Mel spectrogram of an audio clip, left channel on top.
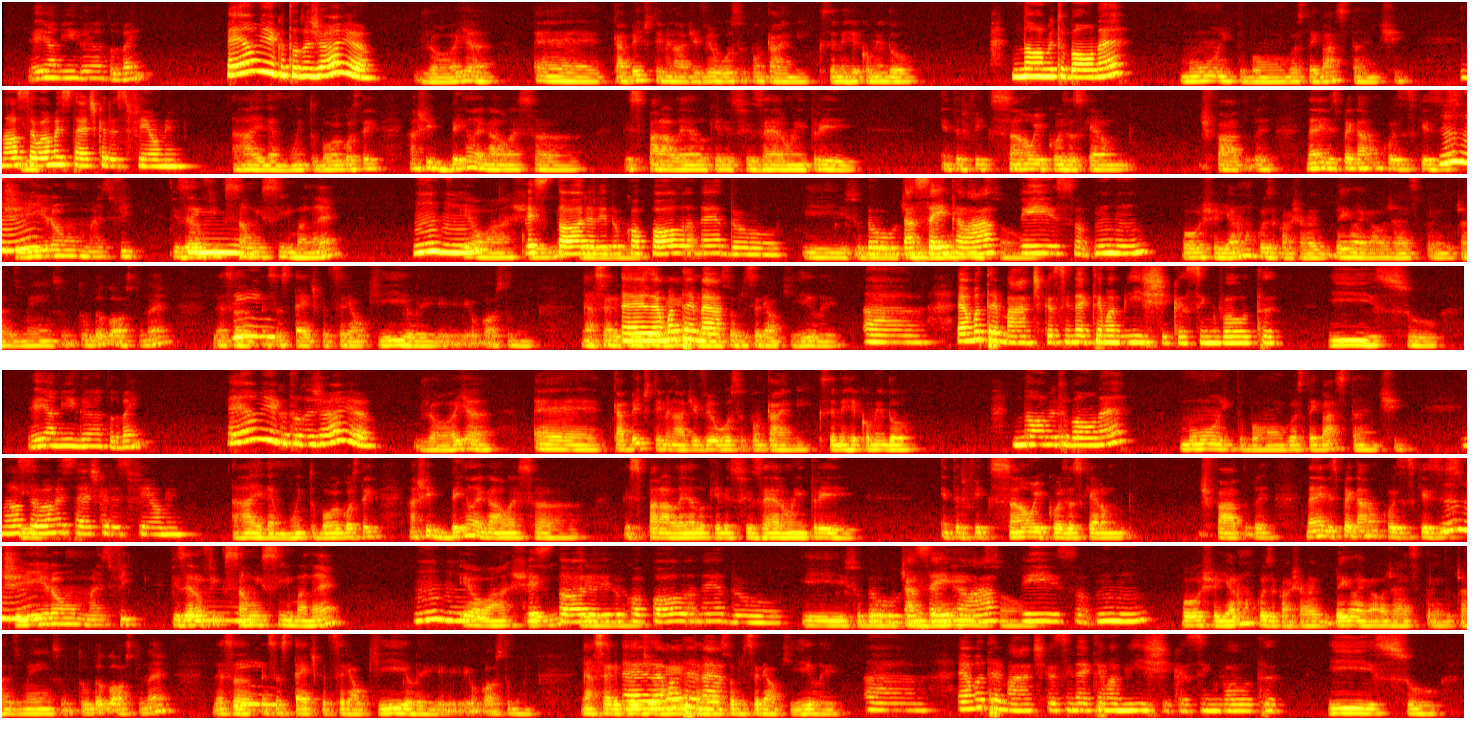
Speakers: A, on the right; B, on the left.
A: Ei, amiga, tudo bem?
B: Ei, amigo, tudo jóia?
A: Joia. É, acabei de terminar de ver o Osso Upon Time, que você me recomendou.
B: Não, muito bom, né?
A: Muito bom, gostei bastante.
B: Nossa,
A: E,
B: eu amo a estética desse filme.
A: ah, ele é muito bom. Eu gostei, achei bem legal essa, esse paralelo que eles fizeram entre, entre ficção e coisas que eram de fato, ver- né? Eles pegaram coisas que existiram,
B: Uhum,
A: mas fi- fizeram
B: sim.
A: ficção em cima, né?
B: Uhum.
A: Eu achei
B: A história
A: incrível.
B: ali do Coppola, né? Do,
A: E isso
B: do,
A: do Charles
B: da seita
A: Manson.
B: lá. Isso. Uhum.
A: Poxa, e era uma coisa que eu achava bem legal já, esse trem do Charles Manson e tudo. Eu gosto, né? Dessa,
B: Sim.
A: dessa estética de serial killer, eu gosto muito. Minha série predileta
B: É, é uma tema...
A: era sobre serial killer.
B: ah, é uma temática, assim, né? Que tem uma mística, assim, em volta.
A: Isso.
